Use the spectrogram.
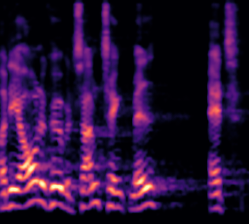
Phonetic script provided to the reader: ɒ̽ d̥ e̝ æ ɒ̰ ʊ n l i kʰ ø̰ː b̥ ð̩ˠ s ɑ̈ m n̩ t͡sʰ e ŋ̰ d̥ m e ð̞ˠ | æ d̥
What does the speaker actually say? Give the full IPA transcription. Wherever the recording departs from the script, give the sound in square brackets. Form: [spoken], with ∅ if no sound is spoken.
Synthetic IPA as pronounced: ɒ̽ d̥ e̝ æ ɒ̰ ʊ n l i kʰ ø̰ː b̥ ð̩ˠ s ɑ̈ m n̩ t͡sʰ e ŋ̰ d̥ m e ð̞ˠ | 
